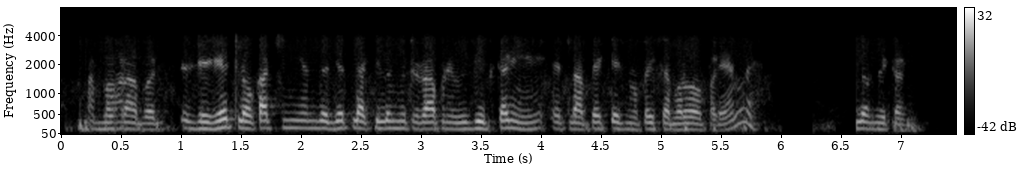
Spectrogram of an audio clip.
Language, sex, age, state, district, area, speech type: Gujarati, male, 18-30, Gujarat, Kutch, rural, conversation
